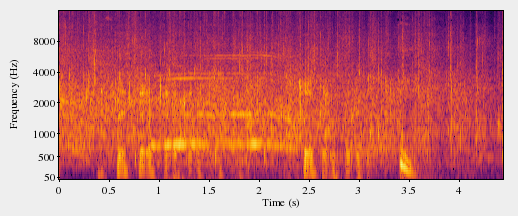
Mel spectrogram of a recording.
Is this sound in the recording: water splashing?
no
